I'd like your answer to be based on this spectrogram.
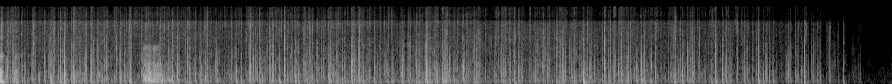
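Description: Dense, steady patter of small icy pellets striking surfaces, a continuous crackling hiss with scattered sharper ticks, close by and without voices.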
